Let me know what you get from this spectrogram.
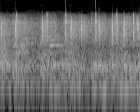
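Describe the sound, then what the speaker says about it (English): Typewriter keys strike in a quick, irregular run of sharp taps, close and clear, as labels are typed in an office. "you're putting labels in my typewriter"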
